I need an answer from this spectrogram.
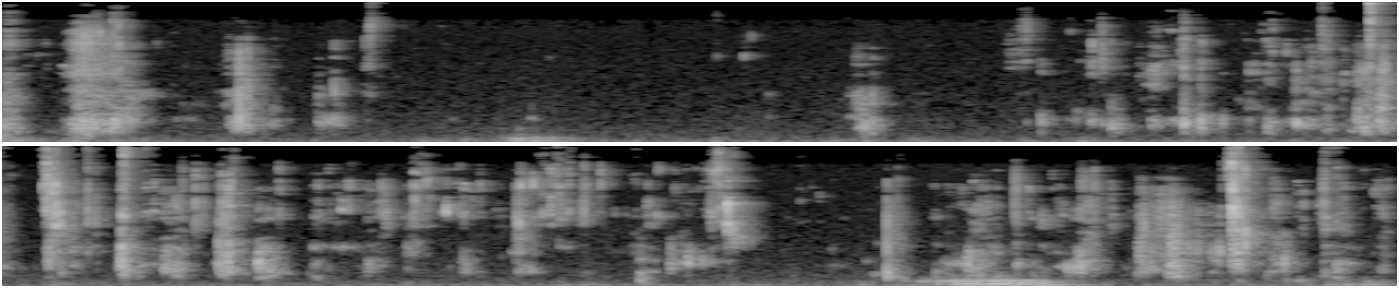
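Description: Close-miked chewing of breaded chicken: wet, clicky mouth sounds, sparse at first and denser from about five seconds in. A short low closed-mouth hum comes near the end.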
